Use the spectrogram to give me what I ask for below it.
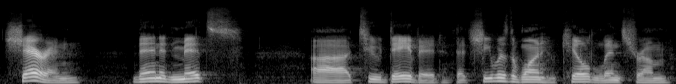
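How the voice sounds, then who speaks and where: Rambling and hesitant, a man co-hosting a podcast casually recaps a TV episode. He speaks slowly in a fairly low voice with a fairly bright, clean tone.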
